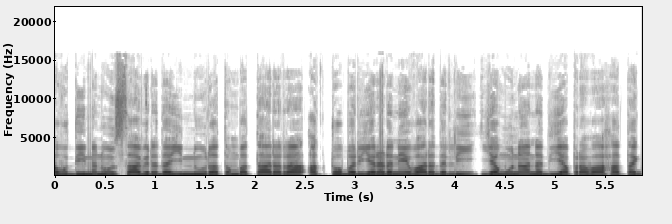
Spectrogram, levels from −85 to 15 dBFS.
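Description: At 0.34 s the speech hits a repeated buffer. The next chunk of audio didn't arrive in time, so the device played the last one again, here twice more, giving a quick buzzy stutter through 0.38 s with hard joins that fit a 20 ms buffer. The same thing happens once at 3.26 s, a shorter click-like hiccup. Both times, a few tens of milliseconds of real speech just go missing.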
